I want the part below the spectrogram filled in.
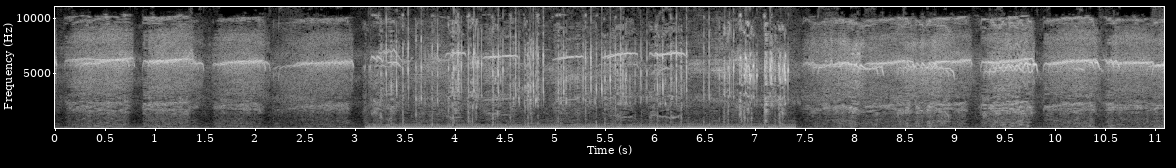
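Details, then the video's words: Roosting lure call of swiftlets: long high buzzy notes repeated about once a second, broken in the middle by a burst of rapid crackling chirps and clicks, then the buzzy notes return, over a low steady hum. "SUARA BURUNG WALET🐦 INAP PLUS"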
